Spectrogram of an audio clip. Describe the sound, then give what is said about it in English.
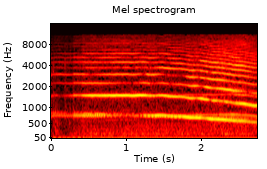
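Police car sirens wail as the cars race up along a road, a loud continuous siren whose pitch drifts slowly downward, with no voices. “Police cars race up, screech to a halt, and officers pile out.”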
